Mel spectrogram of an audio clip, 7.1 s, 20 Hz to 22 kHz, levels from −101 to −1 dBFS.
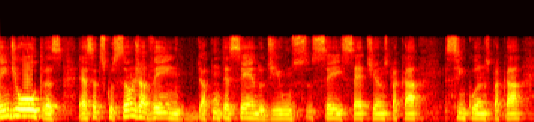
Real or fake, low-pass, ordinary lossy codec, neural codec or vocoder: real; 7.2 kHz; none; none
